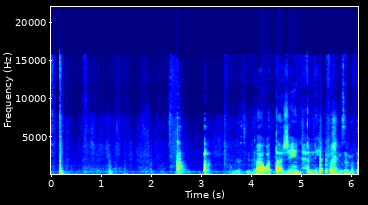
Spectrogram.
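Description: Kitchenware clinking in a few sharp knocks through the first three seconds, then a person's voice from about four seconds in.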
